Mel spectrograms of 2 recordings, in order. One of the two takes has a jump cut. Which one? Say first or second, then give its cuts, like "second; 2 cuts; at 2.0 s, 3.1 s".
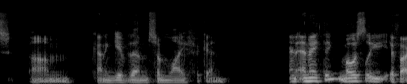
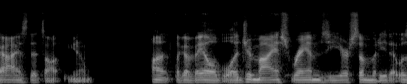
first; 1 cut; at 2.8 s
